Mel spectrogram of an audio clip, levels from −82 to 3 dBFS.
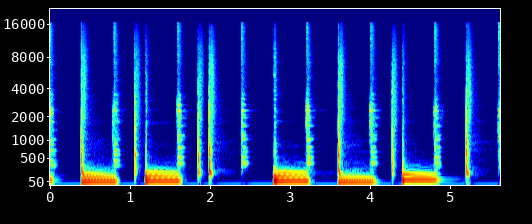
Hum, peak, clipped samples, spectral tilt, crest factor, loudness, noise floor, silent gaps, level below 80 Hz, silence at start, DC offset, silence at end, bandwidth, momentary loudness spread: none; 0 dBFS; under 0.1%; -6.5 dB/octave; 18 dB; -20 LUFS; -37 dBFS; none; -20 dBFS; 0 s; under 0.1%; 0 s; 16.5 kHz; 9 LU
